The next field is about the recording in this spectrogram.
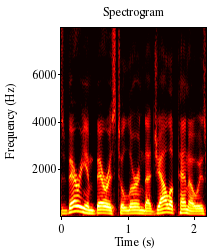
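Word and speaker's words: jalapeño: here replied they're called jalapeno and my sister and i were like wait are you serious he was very embarrassed to learn that jalapeno is pronounced with an h and spelled with a j we were all between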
